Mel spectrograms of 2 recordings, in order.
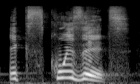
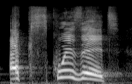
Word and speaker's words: exquisite: The word has 3 pronunciations. First one is exquisite. Second one is exquisite. The last one is exquisite.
